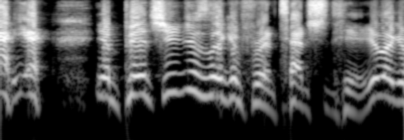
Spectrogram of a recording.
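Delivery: high, loud laughing jeer; laughing mockery. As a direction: cackle it out, mocking. Mocking the celebrity, laughing.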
